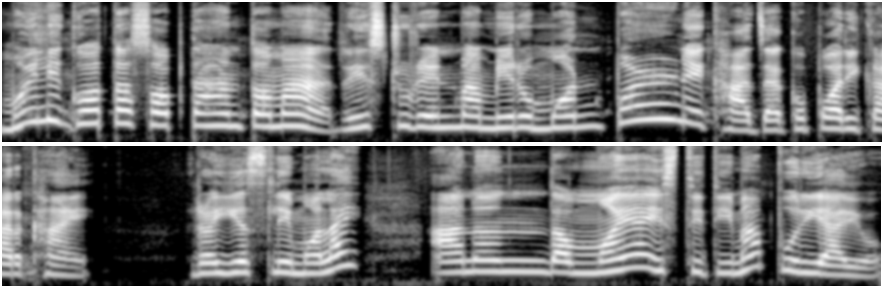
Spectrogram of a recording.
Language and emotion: Nepali, happy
